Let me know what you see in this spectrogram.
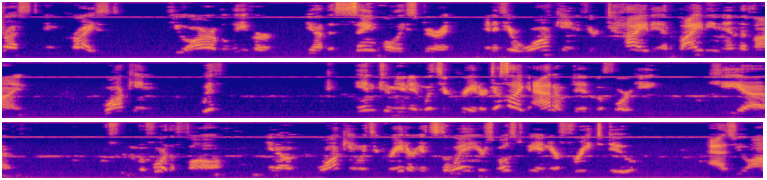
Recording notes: I apologize for the poor audio quality of the conversation, I was not able to make a high quality recording. We recorded this while driving across the country.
